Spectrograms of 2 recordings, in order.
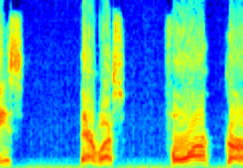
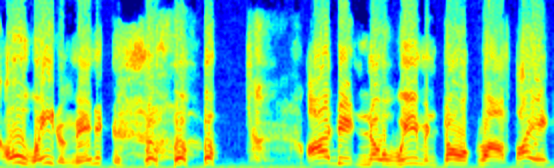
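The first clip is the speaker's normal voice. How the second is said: mock realization; 7 semitones higher than usual. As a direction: play a clueless guy faking discovery. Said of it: "It's not like I'm like".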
